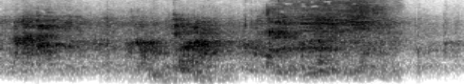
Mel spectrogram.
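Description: Faint, indistinct voices from the audience in a lecture hall, heard off-microphone and diffuse, with no clear words.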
